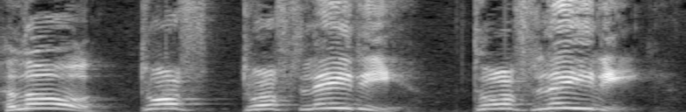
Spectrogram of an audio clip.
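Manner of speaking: very high-pitched, loud shout. Voicing a man waving from the wharf at the party: shouting a greeting. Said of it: "you hear him shout".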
